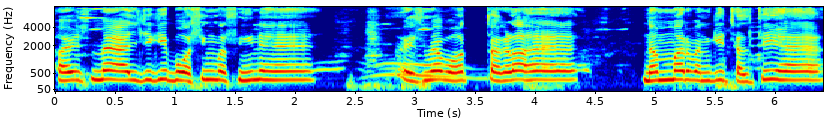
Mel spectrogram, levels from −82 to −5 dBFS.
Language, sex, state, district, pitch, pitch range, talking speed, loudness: Hindi, male, Uttar Pradesh, Muzaffarnagar, 285 Hz, 275-295 Hz, 150 wpm, -15 LUFS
